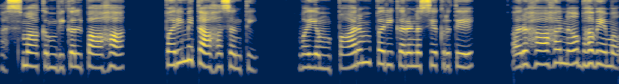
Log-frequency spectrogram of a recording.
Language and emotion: Sanskrit, sad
